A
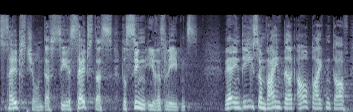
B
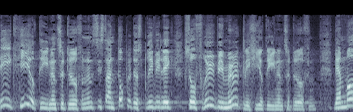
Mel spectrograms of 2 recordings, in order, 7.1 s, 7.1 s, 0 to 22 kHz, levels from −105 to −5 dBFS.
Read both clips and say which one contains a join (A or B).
A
